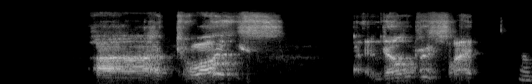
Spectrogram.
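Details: Male client after a brainstem stroke affecting the cerebellar connections and pyramidal tract, reading the Grandfather Passage; mixed ataxic dysarthria.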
